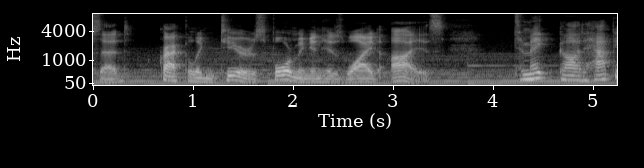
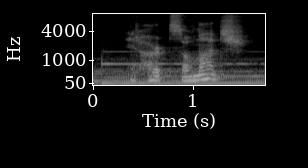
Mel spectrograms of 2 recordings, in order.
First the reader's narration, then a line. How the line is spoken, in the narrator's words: Al whimpered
